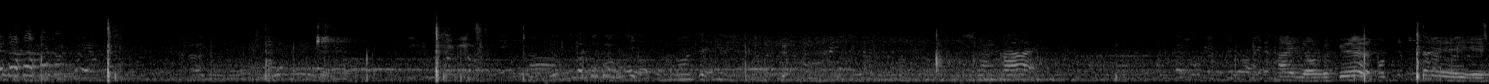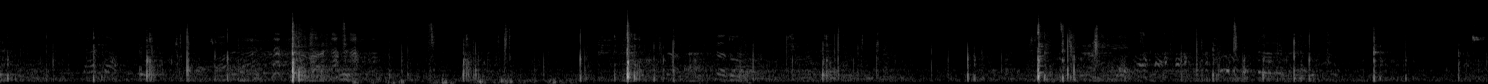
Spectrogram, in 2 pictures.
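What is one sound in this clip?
Sneakers scuff and patter on a hard court.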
